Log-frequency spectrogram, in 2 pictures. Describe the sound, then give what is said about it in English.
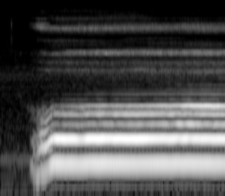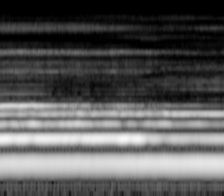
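After an inhale through the nose, a single voice chants one long, steady om, rising in after a brief pause and holding a rich, even tone for several seconds without fading. “And then we'll inhale through the nose for one sound of om.”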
